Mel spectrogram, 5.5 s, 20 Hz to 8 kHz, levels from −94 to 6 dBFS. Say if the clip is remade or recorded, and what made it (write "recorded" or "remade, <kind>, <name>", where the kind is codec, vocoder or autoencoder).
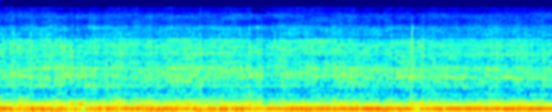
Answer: remade, codec, SNAC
